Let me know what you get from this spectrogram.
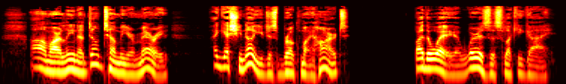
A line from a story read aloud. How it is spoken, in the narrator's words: sighed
